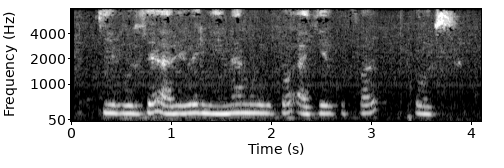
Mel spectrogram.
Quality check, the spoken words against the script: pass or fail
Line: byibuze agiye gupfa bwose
fail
